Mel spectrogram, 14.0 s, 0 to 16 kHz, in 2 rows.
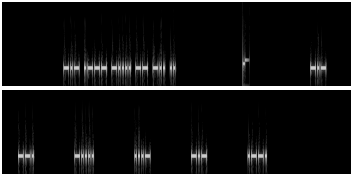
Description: Morse code, heard as a keyed tone, about 36 wpm, spaced as for 15 wpm, 700 Hz. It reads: KJ6MDI KG6VKP
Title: USA Call Signs - 6 Characters - 8x Character Spacing - 35wpm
